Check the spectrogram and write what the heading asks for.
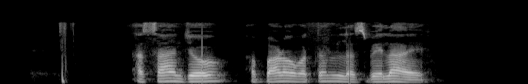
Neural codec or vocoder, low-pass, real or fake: vocoder, 44.1 kHz, 128 mel bands every 512 samples, BigVGAN v2; 7.2 kHz; fake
